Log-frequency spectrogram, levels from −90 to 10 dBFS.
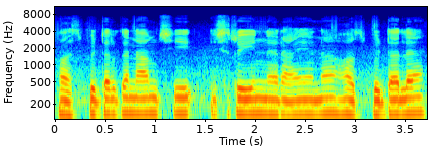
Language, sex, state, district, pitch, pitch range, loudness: Hindi, male, Chhattisgarh, Raipur, 125 Hz, 120-130 Hz, -16 LUFS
